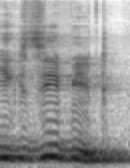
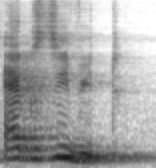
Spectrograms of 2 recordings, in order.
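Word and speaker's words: exhibit: इसको पढ़ते हैं एग्जिबिट। एग्जिबिट नहीं पढ़ना है, यहाँ पर ई का उच्चारण ए आ रहा है, इसको पढ़ना है एग्जिबिट।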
